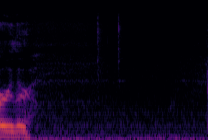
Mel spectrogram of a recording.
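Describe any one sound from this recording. A button clicks once.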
